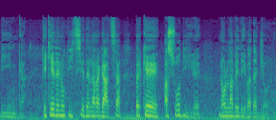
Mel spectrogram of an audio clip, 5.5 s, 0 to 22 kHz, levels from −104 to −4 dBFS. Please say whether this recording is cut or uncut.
uncut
